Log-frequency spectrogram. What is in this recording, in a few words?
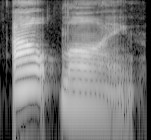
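"outline", English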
